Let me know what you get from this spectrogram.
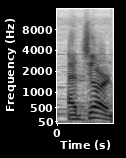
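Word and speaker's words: adjourn: অর্থাৎ আবার বলি, ডি এর পরে জি বা জে থাকলে, জি বা জেই থাকলে ডি এর উচ্চারণ হয় না।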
